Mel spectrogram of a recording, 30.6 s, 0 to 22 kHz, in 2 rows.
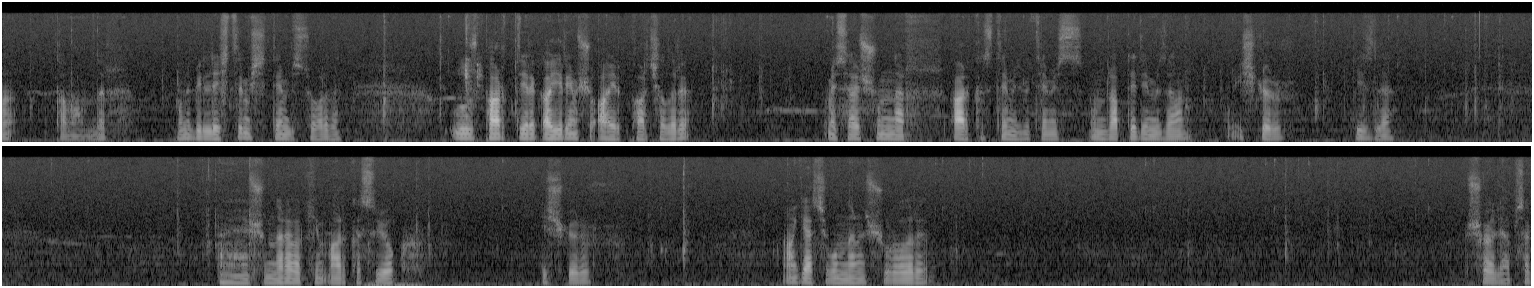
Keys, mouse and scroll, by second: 0.0 scroll up 1, 0.4 shift+middle click, 1.0 scroll up 1, 1.6 a, 2.3 3, 2.6 scroll down 3, 3.0-4.4 scroll up 1, 4.4 p, 4.8 Tab, 5.2 click, 5.6 click, 6.0 click, 6.7 shift+click, 7.5 /, 7.8 /, 8.3-9.7 middle drag, 9.7 Tab, 10.0 a, 11.0 u, 11.6 Tab, 12.1 /, 12.8 middle click, 13.2 h, 13.9 click, 14.7 Tab, 14.9 a, 17.7 /, 17.9-19.4 middle drag, 19.4 a, 20.3 u, 21.3-21.8 scroll up 2, 21.9 shift+middle click, 22.2-22.7 scroll up 1, 22.7 2, 23.2 alt+click, 23.5 scroll down 1, 23.7 middle click, 24.6 alt+shift+Left, 25.4-26.7 middle drag, 26.7 click, 28.5 a, 29.5 u, 30.2 Tab.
